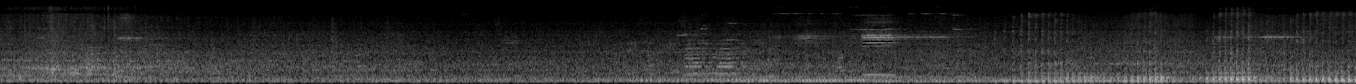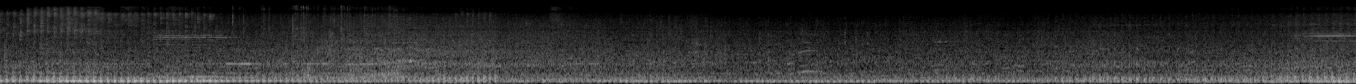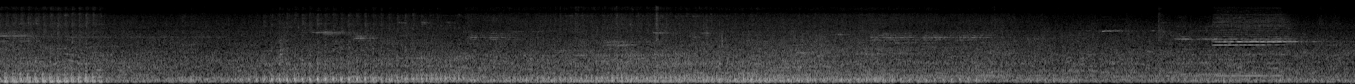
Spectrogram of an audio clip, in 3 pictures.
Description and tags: City Traffic (Night, 10 PM) near a crossover at Pune, India.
